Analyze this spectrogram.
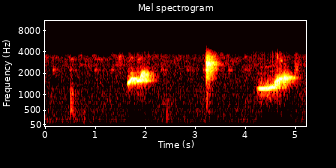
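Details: Caged pet bird calling the cat indoors: three clear whistled notes, a rising slur, a short sharp upward note, then a longer rising whistle, with quiet room noise between them.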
